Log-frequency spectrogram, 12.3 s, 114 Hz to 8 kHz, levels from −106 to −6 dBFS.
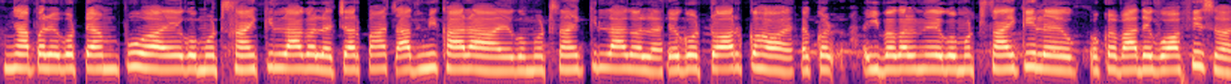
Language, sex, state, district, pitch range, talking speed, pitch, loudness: Magahi, female, Bihar, Samastipur, 240-255 Hz, 150 wpm, 245 Hz, -15 LUFS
